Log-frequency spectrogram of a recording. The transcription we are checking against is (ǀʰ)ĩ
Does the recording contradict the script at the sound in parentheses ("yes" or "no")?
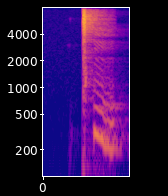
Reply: no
